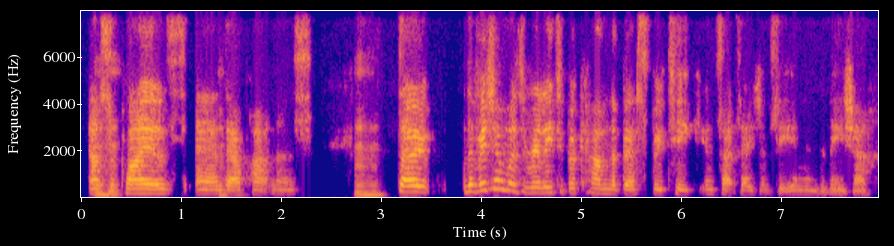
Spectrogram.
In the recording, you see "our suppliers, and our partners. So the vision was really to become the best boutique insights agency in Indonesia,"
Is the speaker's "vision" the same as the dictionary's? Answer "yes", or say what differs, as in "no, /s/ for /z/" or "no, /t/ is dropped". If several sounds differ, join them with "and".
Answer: yes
